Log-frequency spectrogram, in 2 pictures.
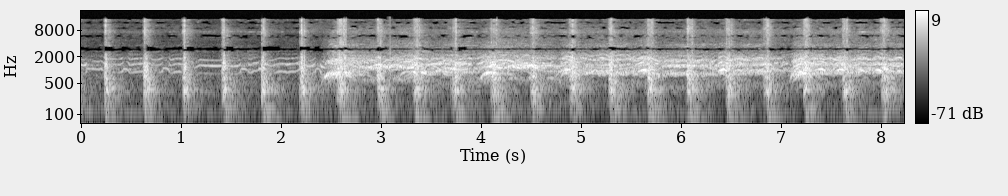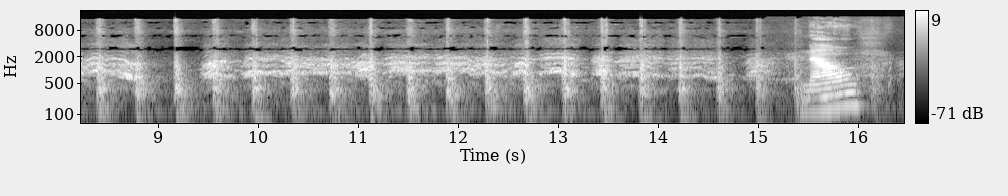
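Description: Powwow-style drum group: a big drum struck in a steady beat of about three strokes a second, with several voices singing high over it from about two seconds in and breaking off briefly near the middle.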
